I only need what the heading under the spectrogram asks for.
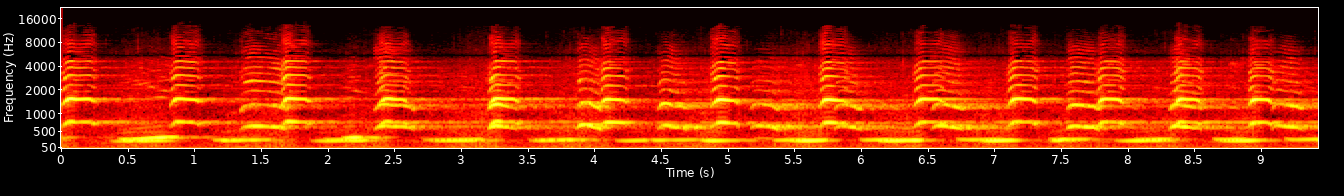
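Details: Siamangs (Hylobates syndactylus) at Riverbanks Zoo in Columbia, South Carolina, calling in rapid alternation: deep booming pulses mixed with higher, ringing, harmonic barks, repeated more than once per second throughout.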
